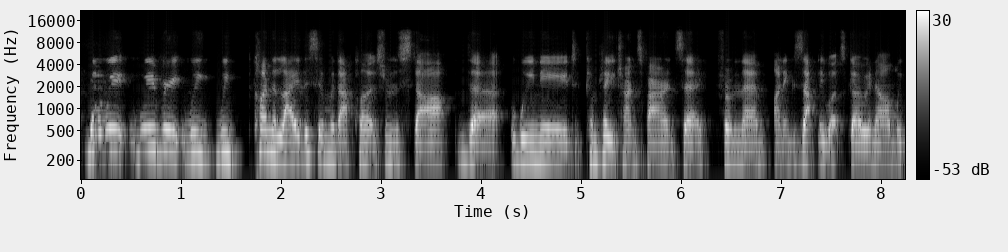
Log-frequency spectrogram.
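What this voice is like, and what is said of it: Birmingham (Brummie) English accent. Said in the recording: “the Brummie accent coming in”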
